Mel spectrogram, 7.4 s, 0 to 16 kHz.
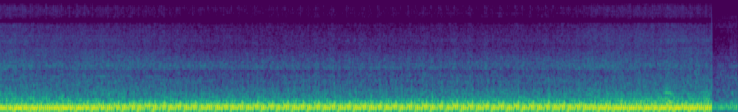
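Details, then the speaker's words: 2nd-gen Ram 1500 after replacing a squeaky serpentine belt: steady low engine drone with no chirp or squeal; new belt runs quiet, normal running. "Well, as you can see, we're not squeaking. We are not squeaking."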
